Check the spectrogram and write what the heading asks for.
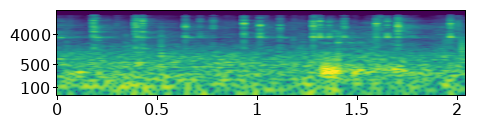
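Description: Chef's knife cutting into a firm, half-ripe Tommy mango on a cutting board: a run of small, crisp clicks and scrapes as the blade works through the skin and flesh. The cook puts the hard going down to the knife not being a good one.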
